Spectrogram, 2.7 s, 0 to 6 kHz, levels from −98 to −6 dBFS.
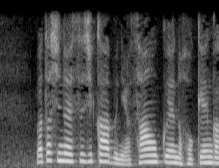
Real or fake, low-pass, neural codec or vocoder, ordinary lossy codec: real; 5.4 kHz; none; none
